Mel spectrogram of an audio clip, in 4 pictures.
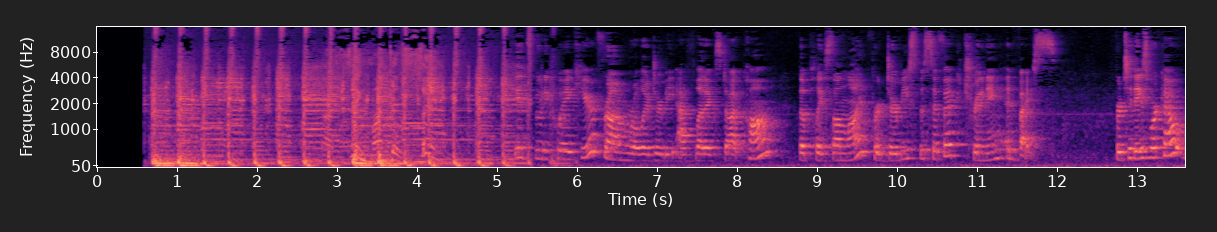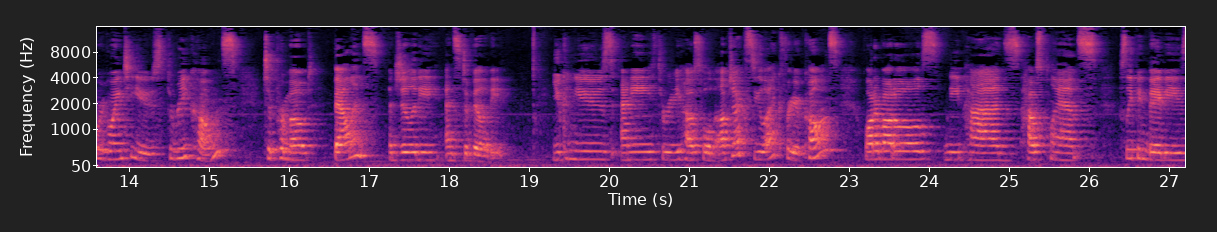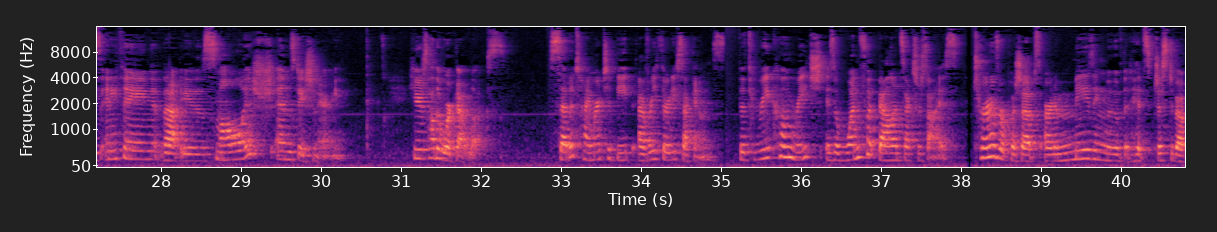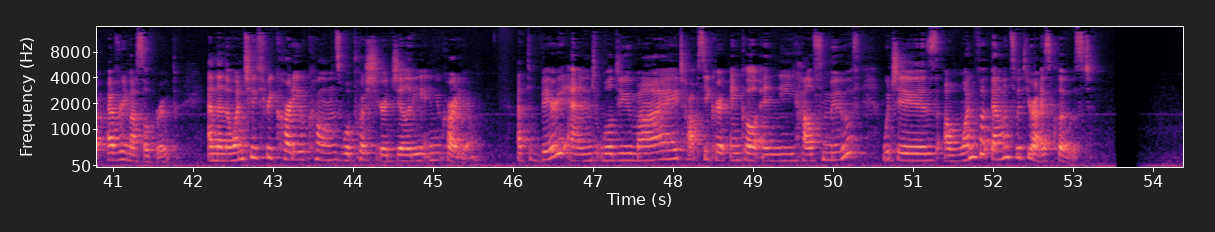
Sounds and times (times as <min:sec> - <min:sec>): Grunge: 0:00.6 - 0:05.9
Speech: 0:02.9 - 0:04.4, 0:05.2 - 0:12.0, 0:12.8 - 0:30.4, 0:31.2 - 0:32.3, 0:32.9 - 0:53.3.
